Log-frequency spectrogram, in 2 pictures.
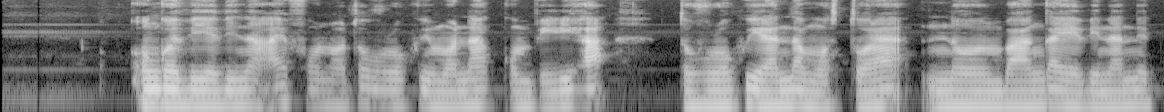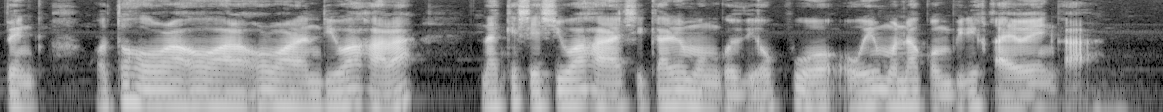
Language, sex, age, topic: Oshiwambo, male, 18-24, finance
